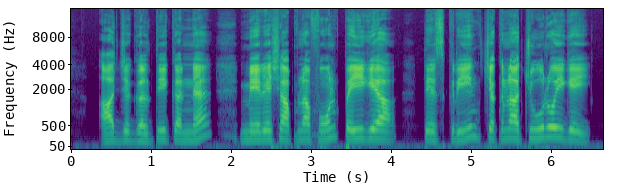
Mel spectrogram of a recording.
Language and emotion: Dogri, sad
